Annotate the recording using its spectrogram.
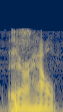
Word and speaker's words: Terre Haute: And Terre Haute, is that how you say it? Terre Haute or Terre Haute? I don't even know where it's at. – Terre Haute.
